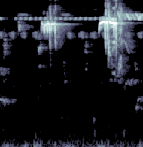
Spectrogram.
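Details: Blue-crowned hanging parrot in a luring setting: two quick, sharp, very high-pitched squeaky chirps over a steady thin high tone.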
